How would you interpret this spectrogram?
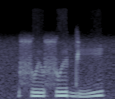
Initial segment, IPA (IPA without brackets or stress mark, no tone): sʷ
